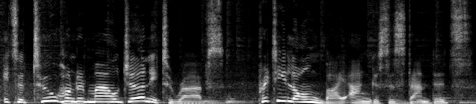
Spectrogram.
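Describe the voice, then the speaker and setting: A woman's voice: fairly high pitch, sing-song, unhurried, over music. A British woman reading scripted narration for a television programme.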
